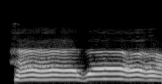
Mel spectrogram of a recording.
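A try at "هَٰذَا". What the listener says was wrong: Hadza dah betul. Za tu rendah lagi.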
